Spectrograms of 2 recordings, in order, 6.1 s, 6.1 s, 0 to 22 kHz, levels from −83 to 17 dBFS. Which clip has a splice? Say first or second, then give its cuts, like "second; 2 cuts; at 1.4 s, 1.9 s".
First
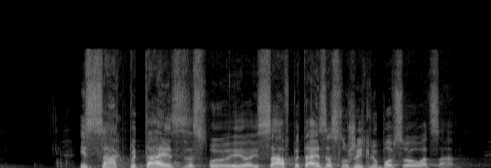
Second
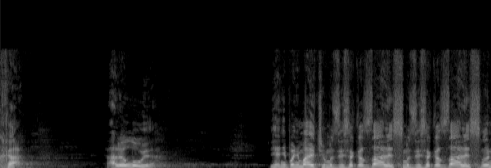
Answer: second; 1 cut; at 5.0 s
